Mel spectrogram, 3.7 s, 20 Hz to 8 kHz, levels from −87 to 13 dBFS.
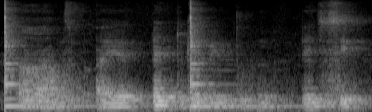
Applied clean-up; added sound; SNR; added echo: none; Bowed string instrument; 6 dB; reverberation time 0.8 s.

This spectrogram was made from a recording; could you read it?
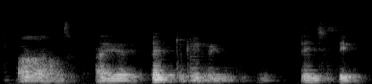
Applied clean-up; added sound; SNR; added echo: neural mask model DeepFilterNet 3.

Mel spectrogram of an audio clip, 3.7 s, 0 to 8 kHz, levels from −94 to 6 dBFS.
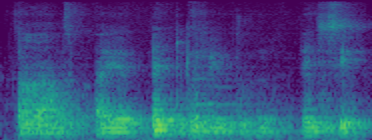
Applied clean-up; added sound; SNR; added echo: neural separator model SepFormer DNS4.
